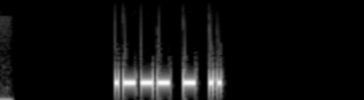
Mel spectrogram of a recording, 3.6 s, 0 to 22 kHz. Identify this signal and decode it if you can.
Morse code, heard as a keyed tone, about 28 wpm, 700 Hz. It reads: JTI
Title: USA Call Sign Postfixes - 3 Letters 28wpm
